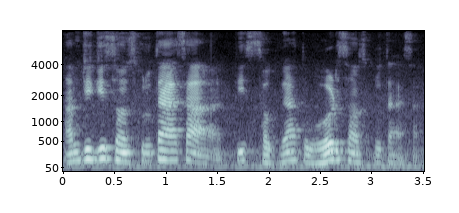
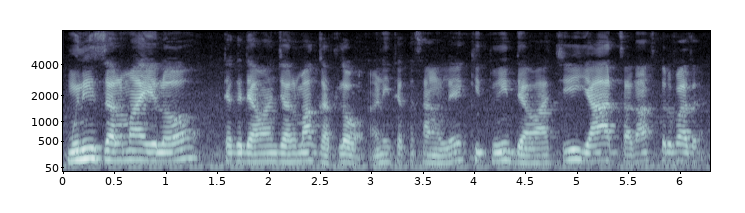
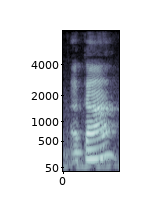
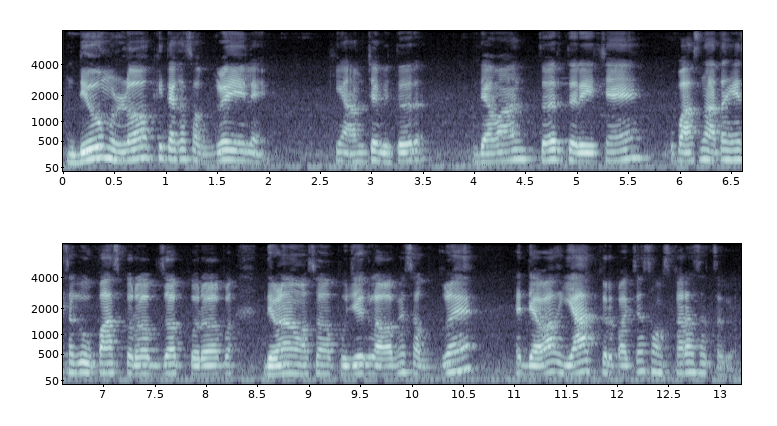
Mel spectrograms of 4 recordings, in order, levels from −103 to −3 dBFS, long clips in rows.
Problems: background sounds at intervals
